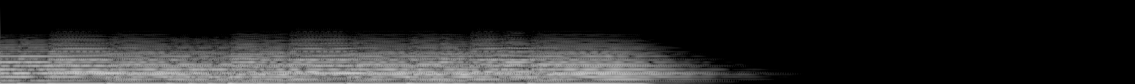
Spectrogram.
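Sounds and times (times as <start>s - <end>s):
three parforce hunting horns playing a hunting march: 0.0s - 7.2s.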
